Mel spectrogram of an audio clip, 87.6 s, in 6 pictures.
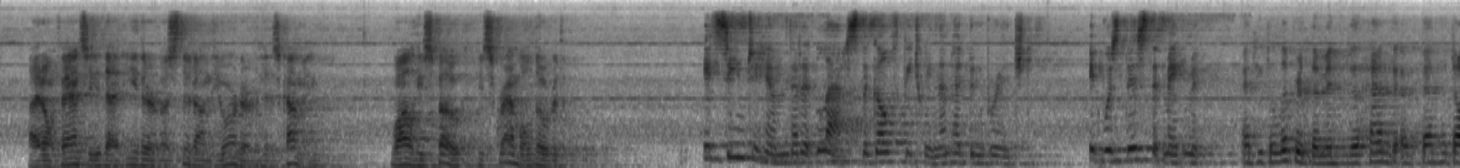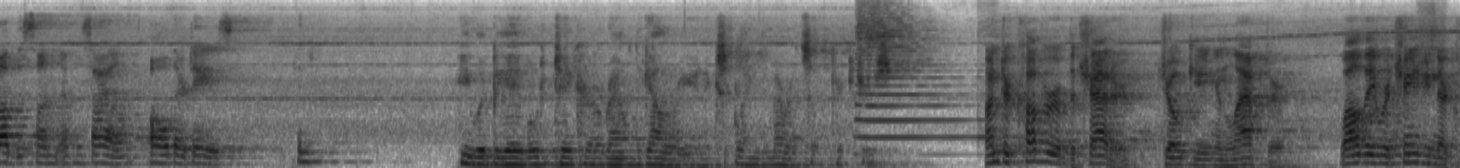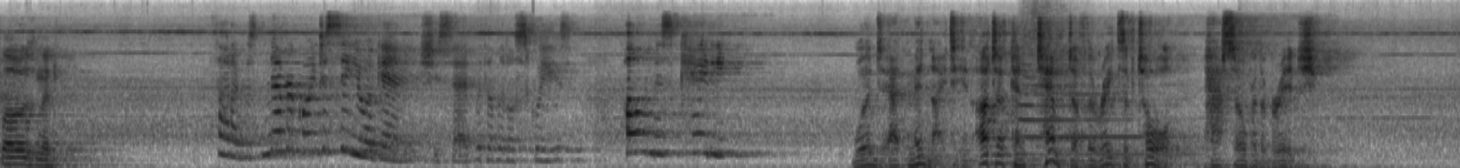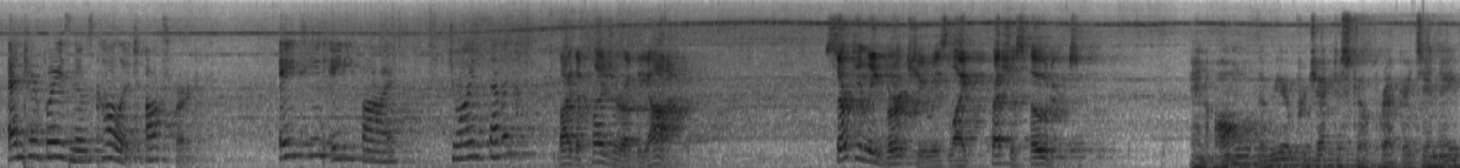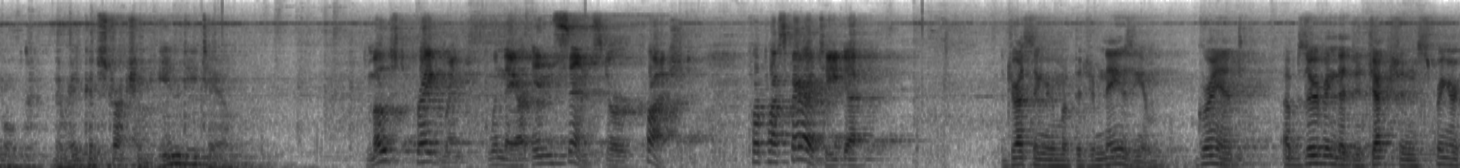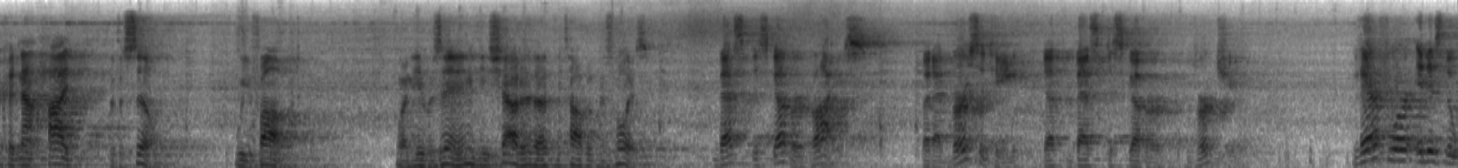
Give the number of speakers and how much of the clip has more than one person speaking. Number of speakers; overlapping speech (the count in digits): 10, no overlap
